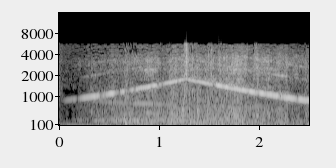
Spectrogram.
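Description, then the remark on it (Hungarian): A fire engine siren wails loudly as firefighters in Miskolc, Hungary respond to burning undergrowth in Miskolc-Tapolca, its pitch sliding up and then back down in one long sweep over a steady rumble of engine and road noise. “Vonulnak a miskolci tűzoltók, naponta legalább 60-szor.”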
